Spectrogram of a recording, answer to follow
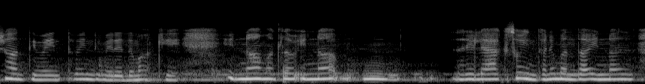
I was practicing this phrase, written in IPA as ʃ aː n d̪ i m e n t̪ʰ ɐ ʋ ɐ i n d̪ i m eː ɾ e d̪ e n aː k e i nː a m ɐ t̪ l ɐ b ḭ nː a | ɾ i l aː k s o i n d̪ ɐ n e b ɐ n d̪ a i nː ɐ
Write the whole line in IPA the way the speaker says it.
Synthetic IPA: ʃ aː n t̪ i m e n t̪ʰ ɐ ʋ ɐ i n d̪ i m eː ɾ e d̪ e m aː k e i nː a m ɐ t̪ l ɐ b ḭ nː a | ɾ i l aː k s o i n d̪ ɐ n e b ɐ n d̪ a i nː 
